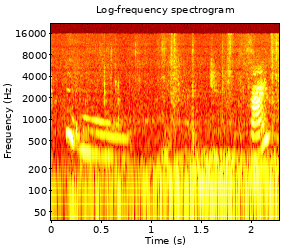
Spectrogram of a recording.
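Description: A young vizsla puppy whines once, a single falling call of about half a second, shortly after the start, while begging for a treat.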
